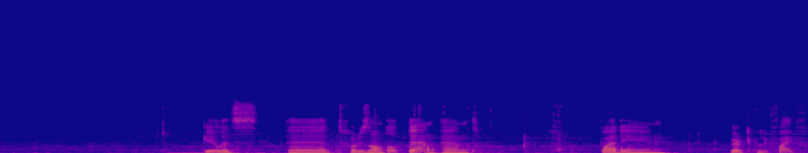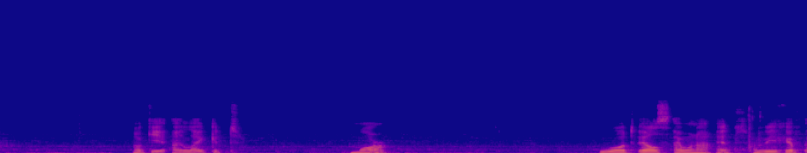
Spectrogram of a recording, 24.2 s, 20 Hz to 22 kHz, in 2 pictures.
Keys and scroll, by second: 4.3 Left, 5.0 shift+Left, 5.7 shift+h, 6.2 BackSpace, 6.4 shift+h, 7.0 shift+Right, 7.8-11.2 typing, 11.7 super+Tab, 23.0 super+x, 23.4 super+Tab.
